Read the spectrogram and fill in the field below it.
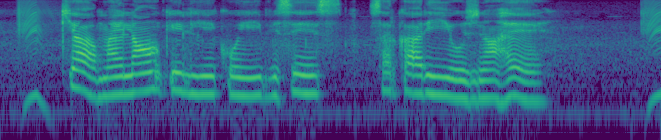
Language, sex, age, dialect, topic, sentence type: Hindi, female, 18-24, Marwari Dhudhari, banking, question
